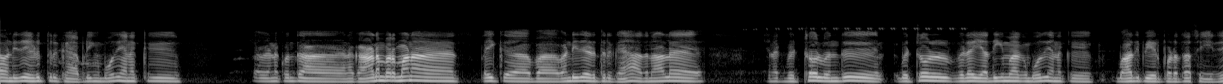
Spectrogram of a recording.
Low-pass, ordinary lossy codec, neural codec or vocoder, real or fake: 7.2 kHz; none; none; real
